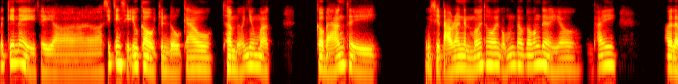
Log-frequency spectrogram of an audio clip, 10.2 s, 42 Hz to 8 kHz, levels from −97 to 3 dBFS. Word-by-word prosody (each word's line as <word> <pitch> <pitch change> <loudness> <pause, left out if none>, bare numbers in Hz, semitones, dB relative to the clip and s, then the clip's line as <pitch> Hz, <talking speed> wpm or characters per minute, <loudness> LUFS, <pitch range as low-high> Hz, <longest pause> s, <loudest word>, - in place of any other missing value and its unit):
mấy - - -2
cái 160 - +4
này 155 -12 +2
thì, 95 -1 -2
ờ, 90 0 -5
sắc 120 - -3
chắn 155 0 +5
sẽ 155 - -1
yêu 135 - +1
cầu 120 -6 +5
trình 105 - -4
độ 95 0 +1
cao 115 -1 0 0.2
thêm 120 -2 +5
nữa, - - -3
nhưng 135 -1 -1
mà 105 -4 +1 0.7
cơ - - +6
bản 115 +9 +2
thì 95 - -1 0.7
vẫn - - -6
sẽ - - +1
tạo 100 0 +5
ra 120 - +3
ngành 120 -3 0
mới 130 +3 +2
thôi, 145 -1 +1
cũng 135 +3 -4
đâu 140 -2 0
có 130 0 +1
vấn 150 +2 0
đề 135 -7 +1
gì - - -7
đâu, 110 -1 -6
mình 95 - -32
thấy 140 +3 -2 0.7
hơi 120 -1 +3
là 105 - +5
115 Hz, 225 wpm, -24 LUFS, 100-135 Hz, 0.7 s, cơ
